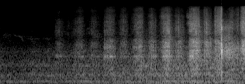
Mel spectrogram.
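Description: A kitchen knife sawing crosswise through a whole fresh apple to cut off a round slice. The sound is made of many quick crackles and grows louder as the blade works through the fruit.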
